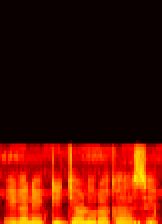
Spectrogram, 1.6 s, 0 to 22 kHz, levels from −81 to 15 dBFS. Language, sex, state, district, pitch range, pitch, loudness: Bengali, male, Assam, Hailakandi, 120-130 Hz, 125 Hz, -15 LUFS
